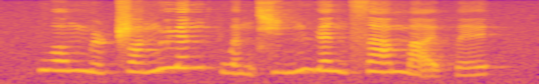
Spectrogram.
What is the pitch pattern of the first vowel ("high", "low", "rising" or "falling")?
high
